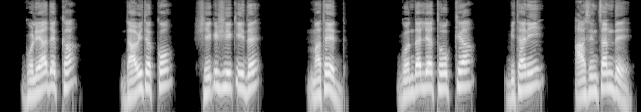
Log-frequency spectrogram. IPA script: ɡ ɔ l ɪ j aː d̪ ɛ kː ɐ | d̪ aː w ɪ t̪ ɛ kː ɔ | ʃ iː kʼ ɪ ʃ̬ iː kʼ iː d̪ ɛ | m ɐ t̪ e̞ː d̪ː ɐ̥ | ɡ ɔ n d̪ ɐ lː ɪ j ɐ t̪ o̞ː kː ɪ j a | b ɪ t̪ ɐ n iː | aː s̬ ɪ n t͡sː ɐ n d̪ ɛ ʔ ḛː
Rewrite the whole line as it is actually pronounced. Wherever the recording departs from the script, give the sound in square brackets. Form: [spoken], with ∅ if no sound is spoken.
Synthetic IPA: ɡ ɔ l ɪ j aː d̪ ɛ kː ɐ | d̪ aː w ɪ t̪ ɛ kː ɔ | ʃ iː kʼ ɪ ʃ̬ iː kʼ iː d̪ ɛ | m ɐ t̪ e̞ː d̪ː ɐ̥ | ɡ ɔ n d̪ ɐ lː ɪ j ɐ t̪ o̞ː kː ɪ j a | b ɪ t̪ ɐ n iː | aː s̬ ɪ n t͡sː ɐ n d̪ ɛ ʔ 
